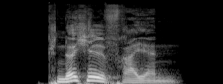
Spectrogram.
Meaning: inflection of knöchelfrei: 1. strong genitive masculine/neuter singular 2. weak/mixed genitive/dative all-gender singular 3. strong/weak/mixed accusative masculine singular 4. strong dative plural
- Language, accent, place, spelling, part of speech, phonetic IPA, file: German, Germany, Berlin, knöchelfreien, adjective, [ˈknœçl̩ˌfʁaɪ̯ən], De-knöchelfreien.ogg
